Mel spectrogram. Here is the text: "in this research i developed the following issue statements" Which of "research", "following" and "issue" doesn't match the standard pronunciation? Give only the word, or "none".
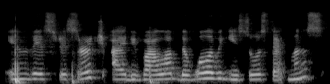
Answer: issue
